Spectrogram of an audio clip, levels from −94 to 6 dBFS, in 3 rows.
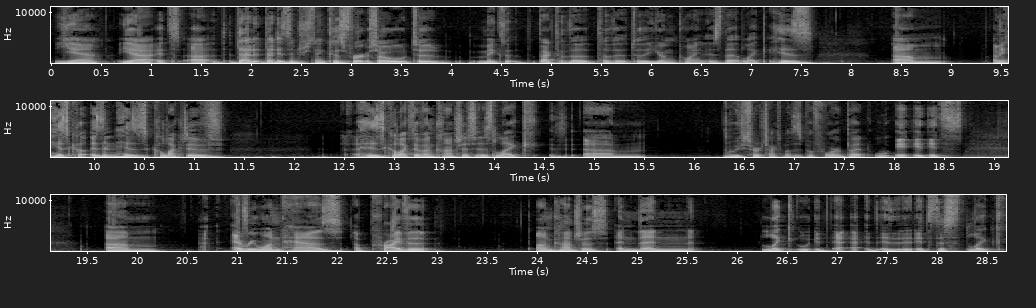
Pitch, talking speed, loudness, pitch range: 125 Hz, 140 wpm, -27 LUFS, 110-145 Hz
